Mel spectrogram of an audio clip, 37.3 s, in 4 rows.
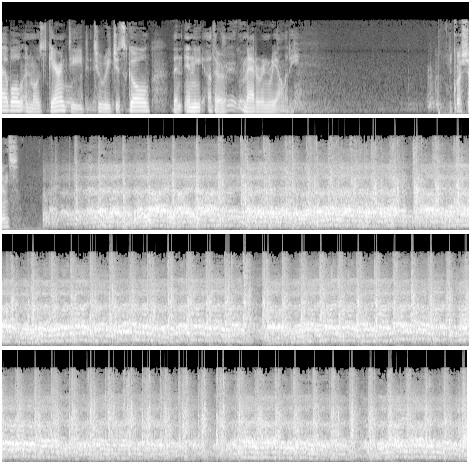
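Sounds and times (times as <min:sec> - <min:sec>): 
speech: 0:00.0 - 0:06.1, 0:09.0 - 0:12.8
audience singing and yelling: 0:10.2 - 0:37.3.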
